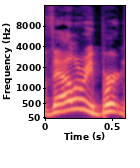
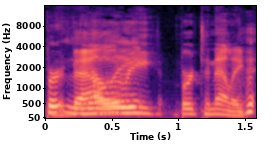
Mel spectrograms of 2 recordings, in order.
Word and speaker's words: Valerie Bertinelli: with his ears i have no idea uh valerie burton allery is learning to i think i said her name wrong valerie bertinelli is learning to ignore her inner critic her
